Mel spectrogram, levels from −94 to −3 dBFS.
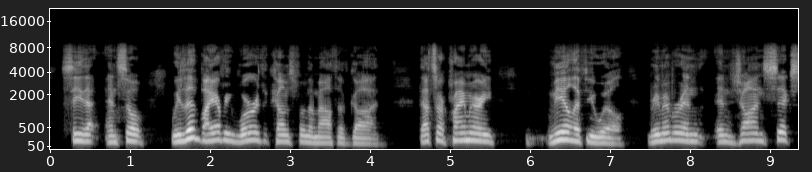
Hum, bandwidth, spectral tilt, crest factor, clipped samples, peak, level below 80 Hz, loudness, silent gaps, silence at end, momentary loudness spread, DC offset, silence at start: none; 8.8 kHz; -6 dB/octave; 22 dB; under 0.1%; -4 dBFS; -80 dBFS; -26 LUFS; none; 0 s; 12 LU; under 0.1%; 0.15 s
